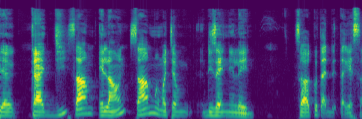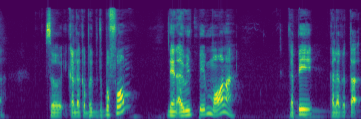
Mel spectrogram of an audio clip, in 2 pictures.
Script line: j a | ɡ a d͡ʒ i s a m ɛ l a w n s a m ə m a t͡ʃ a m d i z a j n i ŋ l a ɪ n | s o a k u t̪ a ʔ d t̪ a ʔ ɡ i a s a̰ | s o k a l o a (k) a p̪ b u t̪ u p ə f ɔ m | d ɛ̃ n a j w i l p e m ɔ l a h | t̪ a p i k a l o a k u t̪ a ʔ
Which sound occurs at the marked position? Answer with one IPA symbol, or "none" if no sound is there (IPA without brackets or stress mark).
k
